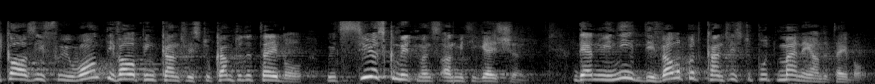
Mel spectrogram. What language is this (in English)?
English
